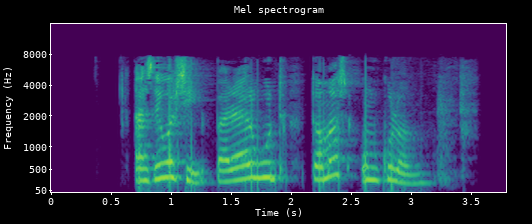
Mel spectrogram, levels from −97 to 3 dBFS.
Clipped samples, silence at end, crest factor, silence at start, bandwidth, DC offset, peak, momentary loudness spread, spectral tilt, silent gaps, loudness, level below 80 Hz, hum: under 0.1%; 0.35 s; 16 dB; 0.7 s; 8 kHz; under 0.1%; -2 dBFS; 8 LU; -2.5 dB/octave; none; -17 LUFS; -54 dBFS; none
